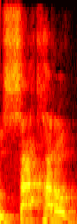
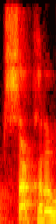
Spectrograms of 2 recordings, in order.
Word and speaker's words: Sakharov: Sakharov was a Russian, Soviet, human rights activist. He was jailed. He was exiled. Andrei Sakharov. Yeah. In fact, the V here is pronounced with an F.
